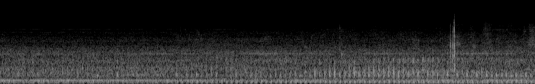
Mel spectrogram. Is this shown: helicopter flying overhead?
yes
